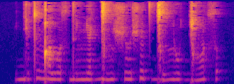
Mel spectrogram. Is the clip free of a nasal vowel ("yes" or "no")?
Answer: no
